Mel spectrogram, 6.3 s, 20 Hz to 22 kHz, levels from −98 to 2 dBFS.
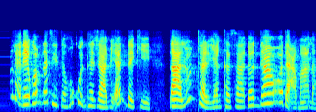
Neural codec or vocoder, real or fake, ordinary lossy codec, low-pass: vocoder, 22.05 kHz, 80 mel bands, HiFi-GAN; fake; none; 7.2 kHz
